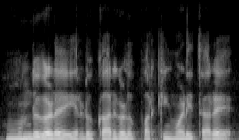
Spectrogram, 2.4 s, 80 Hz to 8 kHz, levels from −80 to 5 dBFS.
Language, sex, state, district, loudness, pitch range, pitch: Kannada, male, Karnataka, Bangalore, -18 LUFS, 115-130 Hz, 125 Hz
